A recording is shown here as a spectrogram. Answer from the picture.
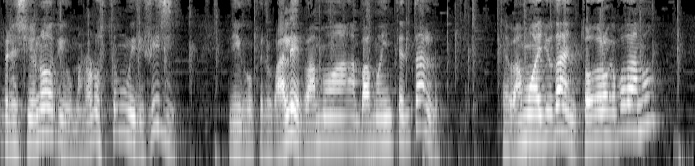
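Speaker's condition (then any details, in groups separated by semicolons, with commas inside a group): No condition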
